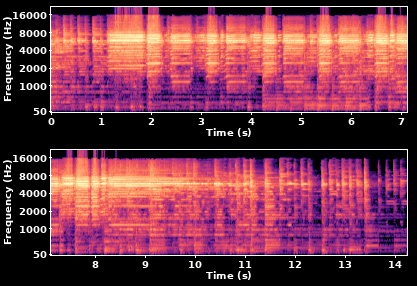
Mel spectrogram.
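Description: Harmonica held in a neck rack playing an instrumental break over strummed acoustic guitar. It comes in loud about a second in and drops away near the end, before the singing resumes.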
